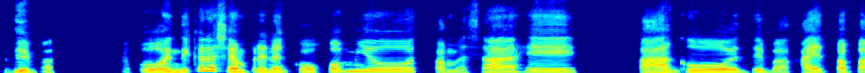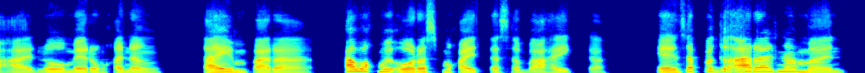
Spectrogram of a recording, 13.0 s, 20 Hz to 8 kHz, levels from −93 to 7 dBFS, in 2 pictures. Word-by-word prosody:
Di 125 -1 +1
ba, 120 +2 -11 0.7
oo, 170 +5 +2
hindi 185 +2 -1
ka 300 +8 -1
na 310 - +4
siyempre 185 -5 0
nag-co-commute, 220 - -2
pamasahe, 185 - -4 0.4
pagod, 170 +6 0
di 145 - -3
ba 120 -2 -11
kahit 135 +1 -2
papaano 135 +4 -2
meron 135 0 -1
ka 130 - -1
ng 125 0 -3 0.3
time 170 -3 +4
para 130 -1 0 0.2
hawak 240 0 +7
mo 210 - +2
'yung - - +1
oras 180 +2 +3
mo 190 - -6
kahit 145 -3 0
nasa 140 +1 -7
bahay 130 +2 -2 0.2
ka. 115 - -8 0.4
Ayan, 155 +4 +2
sa 215 - +4
pag-aaral 230 0 +5
naman, 160 -8 0
165 Hz, 150 wpm, -24 LUFS, 130-195 Hz, 0.7 s, hawak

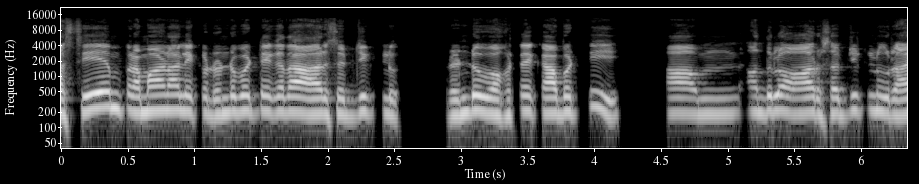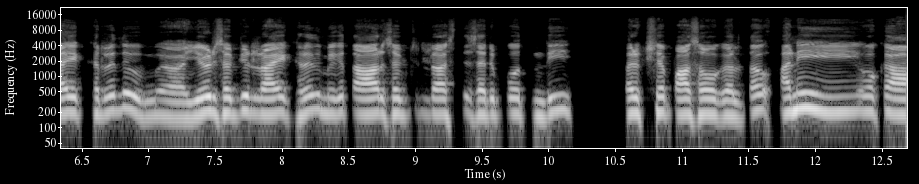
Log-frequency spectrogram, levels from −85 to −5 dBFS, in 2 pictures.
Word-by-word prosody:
Same 240 +4 +5
ప్రమాణాలు 215 +2 +3
ఇక్కడ 195 -1 -7
ఉండబట్టాయి 205 0 -1
కదా! 200 0 +3
6 185 0 +3
సబ్జెక్టులు. 190 0 -4 0.4
2 195 +5 +1 0.2
ఒకటే 175 +4 -2
కాబట్టి. 200 +6 +1 0.5
ఆ! - - +1 0.2
హ్మ్ 185 0 -7 0.3
అందులో 210 +2 -1 0.2
6 195 -1 +2
సబ్జెక్టులు 210 +3 -5
నువ్వు 195 -3 -2
రాయక్కర్లేదు. 195 +4 0 0.2
మ - - -7 0.2
ఆహ్, 155 - -1
7 200 0 +5
సబ్జెక్టులు 190 0 +1
రాయక్కర్లేదు. 190 +3 0
మిగతా 190 +1 -4
6 190 0 +3
సబ్జెక్టులు 185 0 -5
రాస్తే 180 +2 -3
సరిపోతుంది. 180 +1 -3 0.5
పరీక్ష 190 0 0
పాస్ 180 -1 +4
అవ్వగలుగుతావు. 180 +3 -1 0.2
అని 230 +4 +4 0.5
ఒక 205 - -9
190 Hz, 150 wpm, -24 LUFS, 185-210 Hz, 0.5 s, Same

